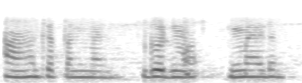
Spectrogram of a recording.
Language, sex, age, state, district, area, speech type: Telugu, female, 18-30, Andhra Pradesh, Kakinada, urban, conversation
